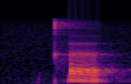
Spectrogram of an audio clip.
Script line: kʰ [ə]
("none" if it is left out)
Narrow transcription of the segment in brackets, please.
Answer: ə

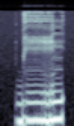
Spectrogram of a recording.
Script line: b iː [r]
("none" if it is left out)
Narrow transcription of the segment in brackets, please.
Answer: n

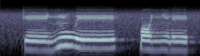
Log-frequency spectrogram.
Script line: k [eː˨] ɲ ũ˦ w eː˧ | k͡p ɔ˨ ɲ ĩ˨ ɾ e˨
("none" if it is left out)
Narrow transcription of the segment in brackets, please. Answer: eː˨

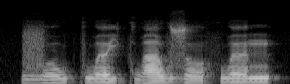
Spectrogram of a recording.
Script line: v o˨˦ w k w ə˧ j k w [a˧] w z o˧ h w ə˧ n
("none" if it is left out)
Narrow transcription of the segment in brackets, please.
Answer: a˨˦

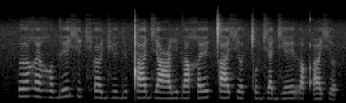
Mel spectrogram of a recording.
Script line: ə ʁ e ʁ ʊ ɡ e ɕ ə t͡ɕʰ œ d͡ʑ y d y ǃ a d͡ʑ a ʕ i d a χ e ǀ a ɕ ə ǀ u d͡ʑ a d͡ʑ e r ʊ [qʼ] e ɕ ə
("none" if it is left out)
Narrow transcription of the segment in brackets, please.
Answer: qʼ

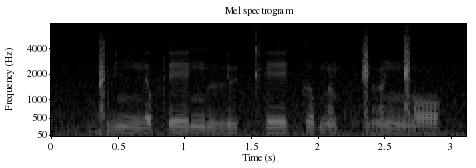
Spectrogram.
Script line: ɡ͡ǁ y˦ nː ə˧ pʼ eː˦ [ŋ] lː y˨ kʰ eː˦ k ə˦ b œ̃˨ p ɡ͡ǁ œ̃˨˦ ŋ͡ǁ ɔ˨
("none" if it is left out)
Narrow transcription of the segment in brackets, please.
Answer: ŋ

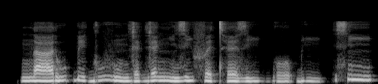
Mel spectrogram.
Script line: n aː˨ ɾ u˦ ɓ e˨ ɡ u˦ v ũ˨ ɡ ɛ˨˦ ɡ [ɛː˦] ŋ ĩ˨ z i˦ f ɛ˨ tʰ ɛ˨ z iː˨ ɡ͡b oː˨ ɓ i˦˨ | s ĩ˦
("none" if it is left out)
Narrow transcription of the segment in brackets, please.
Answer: ɛ˦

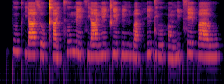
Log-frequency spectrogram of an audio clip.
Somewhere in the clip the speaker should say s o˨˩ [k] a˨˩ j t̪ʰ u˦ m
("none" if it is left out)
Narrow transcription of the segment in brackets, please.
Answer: kʰ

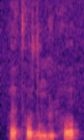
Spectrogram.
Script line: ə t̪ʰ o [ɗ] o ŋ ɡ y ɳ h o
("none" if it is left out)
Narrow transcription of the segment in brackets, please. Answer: d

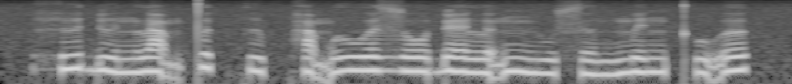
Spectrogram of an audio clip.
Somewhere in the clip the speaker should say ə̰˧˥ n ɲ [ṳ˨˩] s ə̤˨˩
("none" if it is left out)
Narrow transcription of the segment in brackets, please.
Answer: ṳ˨˩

